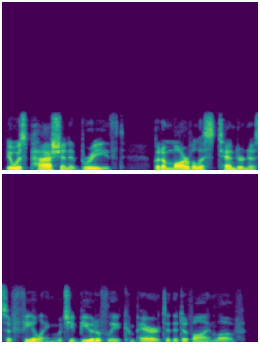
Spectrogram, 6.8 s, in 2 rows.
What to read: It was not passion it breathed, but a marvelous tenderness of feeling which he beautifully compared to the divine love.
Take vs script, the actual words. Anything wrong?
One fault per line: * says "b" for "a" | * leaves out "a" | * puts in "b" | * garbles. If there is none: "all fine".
* leaves out "not"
